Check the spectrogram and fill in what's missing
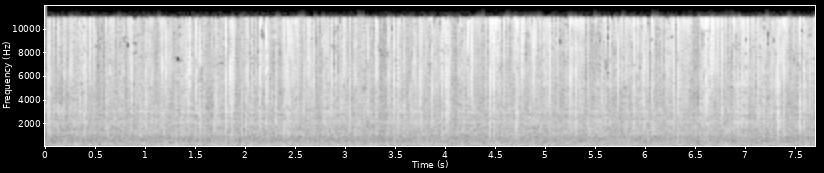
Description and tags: Bike Chain Peddling
A close up recording of my bike chain pedalling while the bike was stationary.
